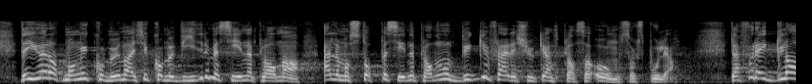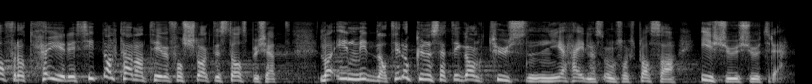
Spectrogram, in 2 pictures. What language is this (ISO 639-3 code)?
nor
